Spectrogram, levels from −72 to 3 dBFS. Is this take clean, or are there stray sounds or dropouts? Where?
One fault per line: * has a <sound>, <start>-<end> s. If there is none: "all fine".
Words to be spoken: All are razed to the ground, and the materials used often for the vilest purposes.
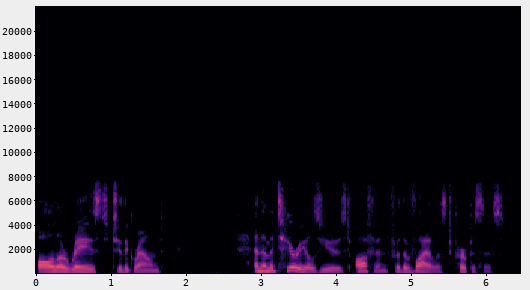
all fine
